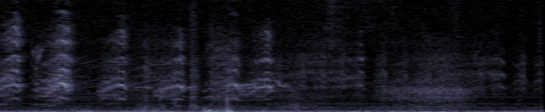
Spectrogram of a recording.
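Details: Blue wildebeest herds in the Maasai Mara give a chorus of rough, nasal, honking snorts that overlap in quick bursts over a low outdoor rumble, as lionesses walk toward them looking for weakness.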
